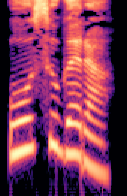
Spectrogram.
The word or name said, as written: ಓಸುಗರ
